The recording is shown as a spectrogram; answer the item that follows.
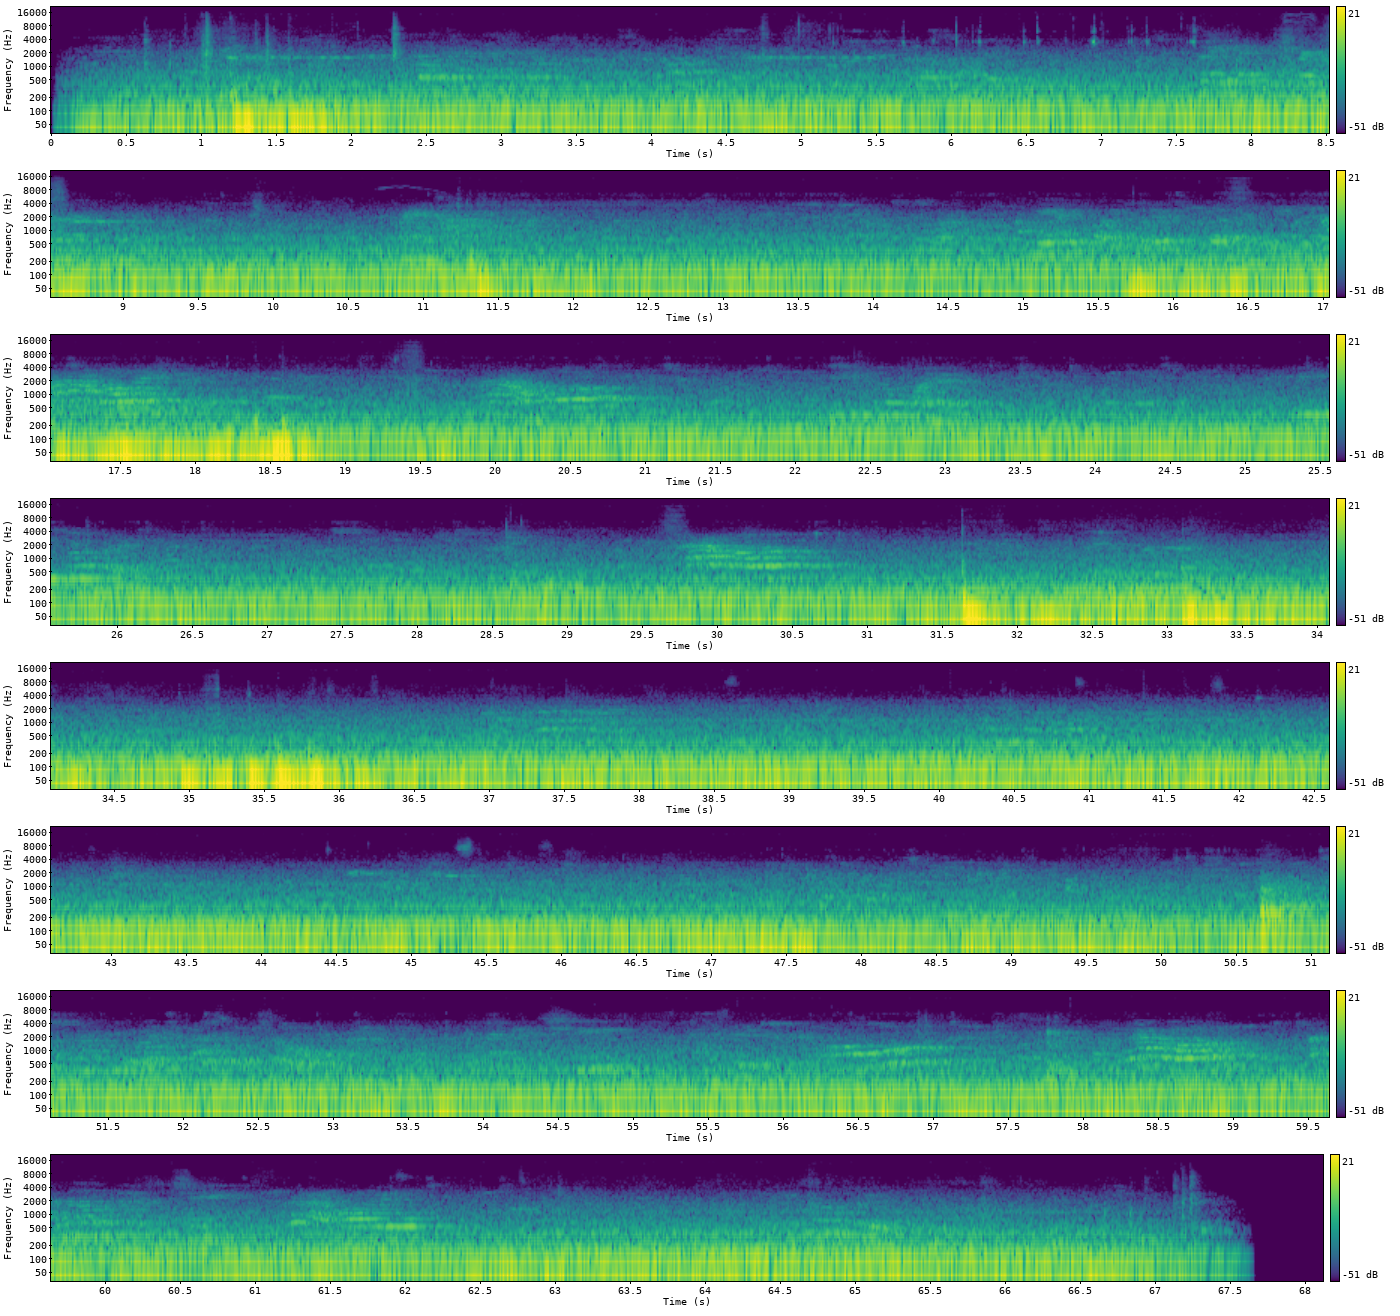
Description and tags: Academic Hall Atmosphere
The sound of a not-so-busy academic hall.
academic, atmosphere, hall, sound, wild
